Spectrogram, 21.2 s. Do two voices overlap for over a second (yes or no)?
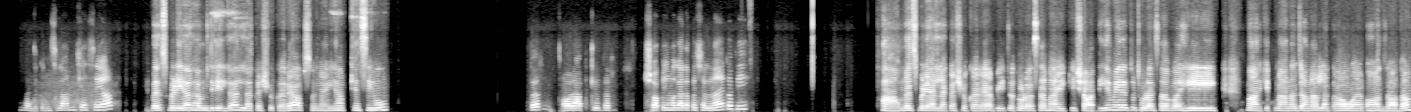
no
